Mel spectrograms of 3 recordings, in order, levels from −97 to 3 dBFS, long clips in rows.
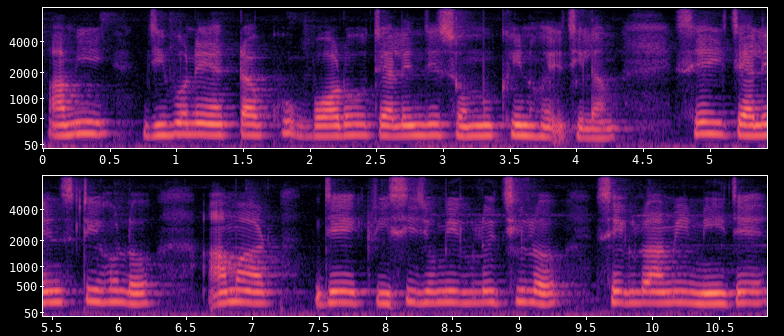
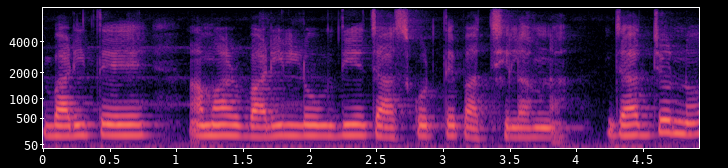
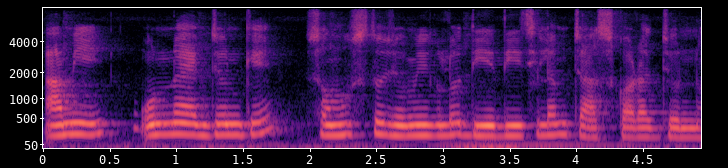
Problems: background sounds at intervals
